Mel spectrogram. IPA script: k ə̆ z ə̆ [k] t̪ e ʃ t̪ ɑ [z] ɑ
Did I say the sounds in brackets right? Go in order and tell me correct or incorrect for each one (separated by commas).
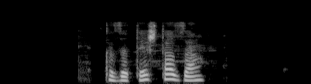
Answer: incorrect, correct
